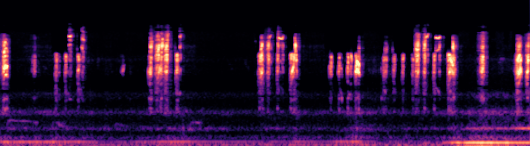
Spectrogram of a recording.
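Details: Blue tit nestlings inside a nest box, fed by the mother, give clustered high rasping begging bursts in irregular groups over a strong low hum that swells near the end.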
